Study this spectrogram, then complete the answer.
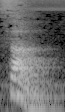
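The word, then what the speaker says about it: son: হচ্ছে এস ও এন আমরা এর উচ্চারণ করে থাকি সান বাট দ্যা ফ্যাক্ট ইজ এর উচ্চারণ হবে এস ইউ এন সান সূর্য সূর্যের যে উচ্চারণ যেভাবে করে থাকি এর উচ্চারণটাও সেভাবেই হবে এস ও এন থাকা সত্ত্বেও এস ইউ এন সান সেই সূর্যের মতই উচ্চারিত হবে তার মানে সান পুত্র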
